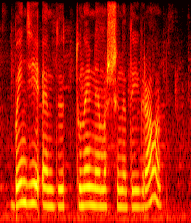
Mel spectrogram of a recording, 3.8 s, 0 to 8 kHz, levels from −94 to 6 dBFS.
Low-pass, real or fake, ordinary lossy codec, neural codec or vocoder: none; real; none; none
